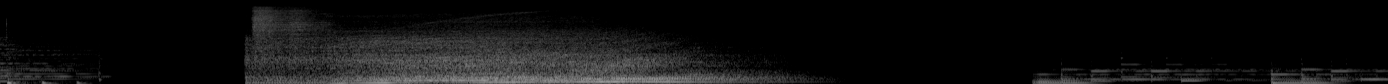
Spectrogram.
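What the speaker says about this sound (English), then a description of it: "Feels like we've been on this bus for way too long." Heavy bus engine and road rumble swell for several seconds, then fade, framed by short bursts of game music before and after; the vehicle sound stands alone without talk.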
